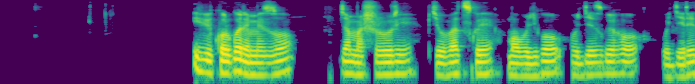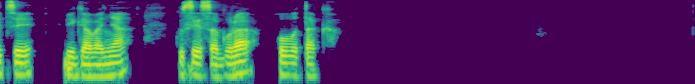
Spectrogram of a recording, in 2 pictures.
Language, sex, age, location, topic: Kinyarwanda, male, 25-35, Nyagatare, education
